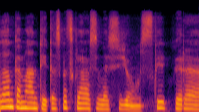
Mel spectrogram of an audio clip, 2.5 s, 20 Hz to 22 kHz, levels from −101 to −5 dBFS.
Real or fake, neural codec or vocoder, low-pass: fake; codec, 32 kHz, 1.9 kbps, SNAC; 14.4 kHz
